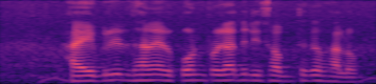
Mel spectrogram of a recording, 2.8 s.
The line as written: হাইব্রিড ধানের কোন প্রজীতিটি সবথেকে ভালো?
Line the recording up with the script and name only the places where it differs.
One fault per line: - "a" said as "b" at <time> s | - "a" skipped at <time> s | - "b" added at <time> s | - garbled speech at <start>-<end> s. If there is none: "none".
none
